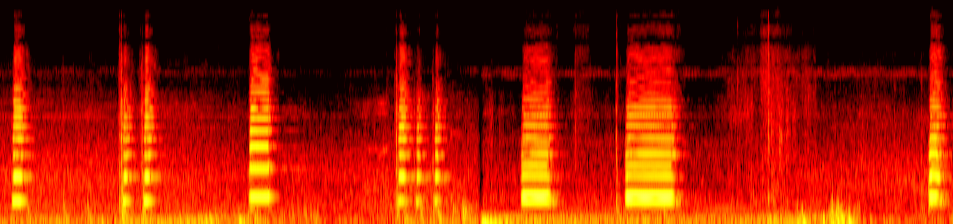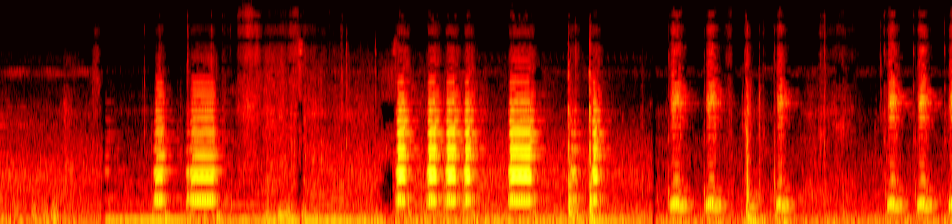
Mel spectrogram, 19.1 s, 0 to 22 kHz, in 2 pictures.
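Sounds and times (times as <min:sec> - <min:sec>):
car horn toots: 0:00.0 - 0:00.4, 0:01.1 - 0:01.7, 0:02.4 - 0:03.1, 0:03.8 - 0:06.9, 0:09.2 - 0:09.6, 0:10.6 - 0:11.9, 0:13.4 - 0:19.0
steady low hum: 0:04.7 - 0:10.6.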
